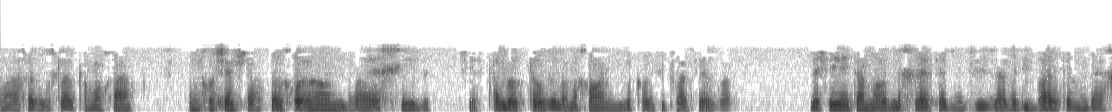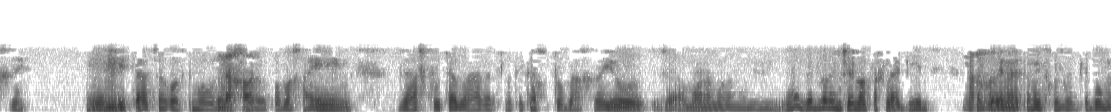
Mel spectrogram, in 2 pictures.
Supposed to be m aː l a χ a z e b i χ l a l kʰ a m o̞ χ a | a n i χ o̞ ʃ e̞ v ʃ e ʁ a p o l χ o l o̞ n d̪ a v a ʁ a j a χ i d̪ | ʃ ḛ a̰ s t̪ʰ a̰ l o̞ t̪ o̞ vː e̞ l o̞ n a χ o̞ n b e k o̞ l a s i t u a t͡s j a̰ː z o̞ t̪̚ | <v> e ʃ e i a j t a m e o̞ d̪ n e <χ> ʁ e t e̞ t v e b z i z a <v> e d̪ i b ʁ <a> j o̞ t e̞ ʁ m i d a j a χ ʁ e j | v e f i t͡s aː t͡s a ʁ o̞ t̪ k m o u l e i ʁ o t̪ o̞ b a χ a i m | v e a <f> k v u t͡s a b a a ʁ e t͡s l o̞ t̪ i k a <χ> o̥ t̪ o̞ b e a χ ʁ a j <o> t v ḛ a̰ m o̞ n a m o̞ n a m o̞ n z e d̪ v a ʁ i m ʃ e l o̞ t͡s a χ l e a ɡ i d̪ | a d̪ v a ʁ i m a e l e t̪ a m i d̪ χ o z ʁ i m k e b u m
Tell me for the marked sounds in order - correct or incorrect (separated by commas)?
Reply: incorrect, correct, correct, correct, correct, correct, incorrect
